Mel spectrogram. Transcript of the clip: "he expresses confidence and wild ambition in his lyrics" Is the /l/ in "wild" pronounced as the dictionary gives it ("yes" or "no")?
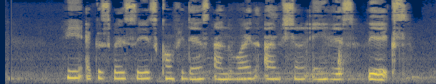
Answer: no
